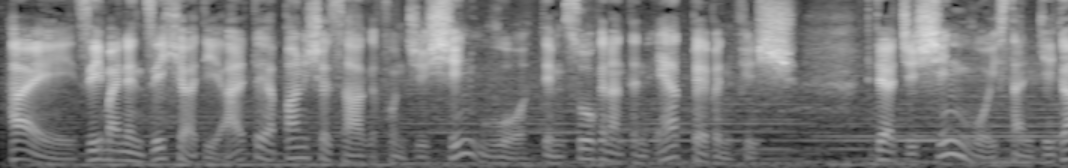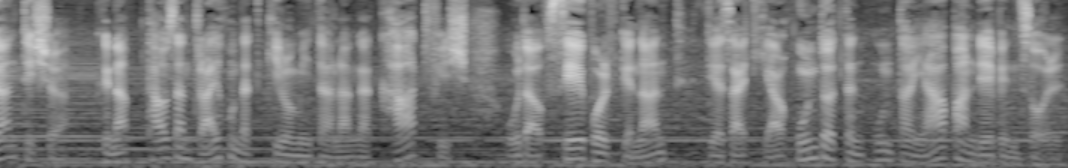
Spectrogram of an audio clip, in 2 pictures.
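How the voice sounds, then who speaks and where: An actor playing a Japanese seismologist, explaining in a precise, didactic, formal way in a radio-play interview. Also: male voice, low voice, big pitch swings, moderate pace, music in the background. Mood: precise, solemn. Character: male Japanese seismologist, precise, solemn expert being interviewed.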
